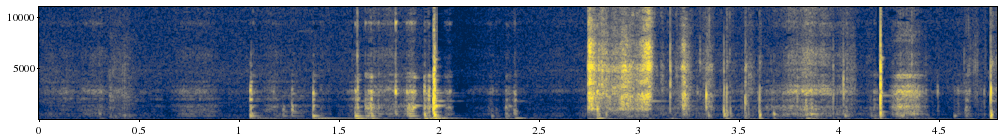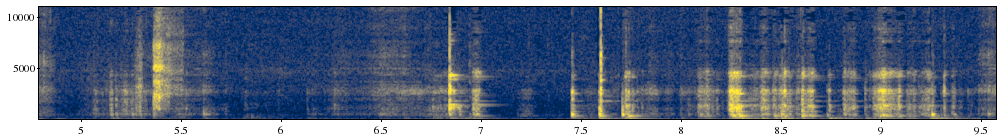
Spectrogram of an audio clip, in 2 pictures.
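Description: Irregular knocks, clatter and scraping of tools and metal objects being handled and set down on a workshop bench, with the loudest clusters of knocks about two seconds in and near the end.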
